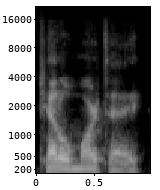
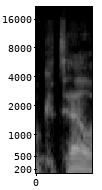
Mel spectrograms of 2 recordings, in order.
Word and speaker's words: Ketel Marte: calling him Kettle Marte, and I'm like, then I heard him the other night. They were like, "Oh, Cattell," and I was like, "Okay, that's not how you say it."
